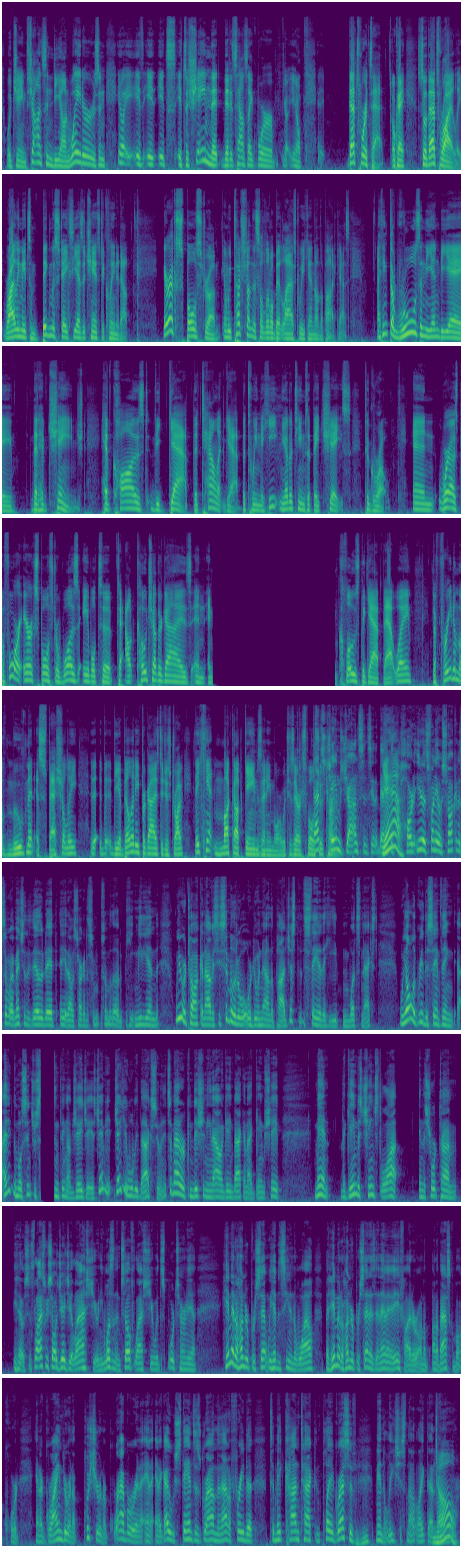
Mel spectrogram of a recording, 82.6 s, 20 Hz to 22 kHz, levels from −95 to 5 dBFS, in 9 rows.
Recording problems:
audio cutting out; at 32 s for 2.5 s and at 56 s

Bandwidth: 15 kHz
